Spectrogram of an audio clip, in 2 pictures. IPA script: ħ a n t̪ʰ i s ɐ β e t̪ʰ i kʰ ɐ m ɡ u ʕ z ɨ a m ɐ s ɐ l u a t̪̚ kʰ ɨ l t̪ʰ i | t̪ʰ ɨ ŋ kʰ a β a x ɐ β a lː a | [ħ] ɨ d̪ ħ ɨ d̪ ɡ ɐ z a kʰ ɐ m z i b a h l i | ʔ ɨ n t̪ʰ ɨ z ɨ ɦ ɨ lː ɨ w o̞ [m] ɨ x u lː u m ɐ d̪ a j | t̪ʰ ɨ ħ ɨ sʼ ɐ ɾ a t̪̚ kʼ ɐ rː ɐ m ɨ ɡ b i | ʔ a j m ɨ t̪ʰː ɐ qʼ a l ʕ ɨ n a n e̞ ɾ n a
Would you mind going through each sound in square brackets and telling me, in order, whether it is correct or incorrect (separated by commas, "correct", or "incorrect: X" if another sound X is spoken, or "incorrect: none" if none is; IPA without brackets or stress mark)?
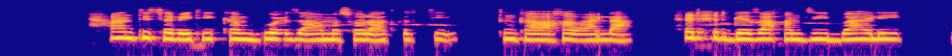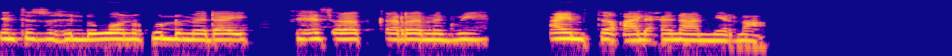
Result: correct, incorrect: n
